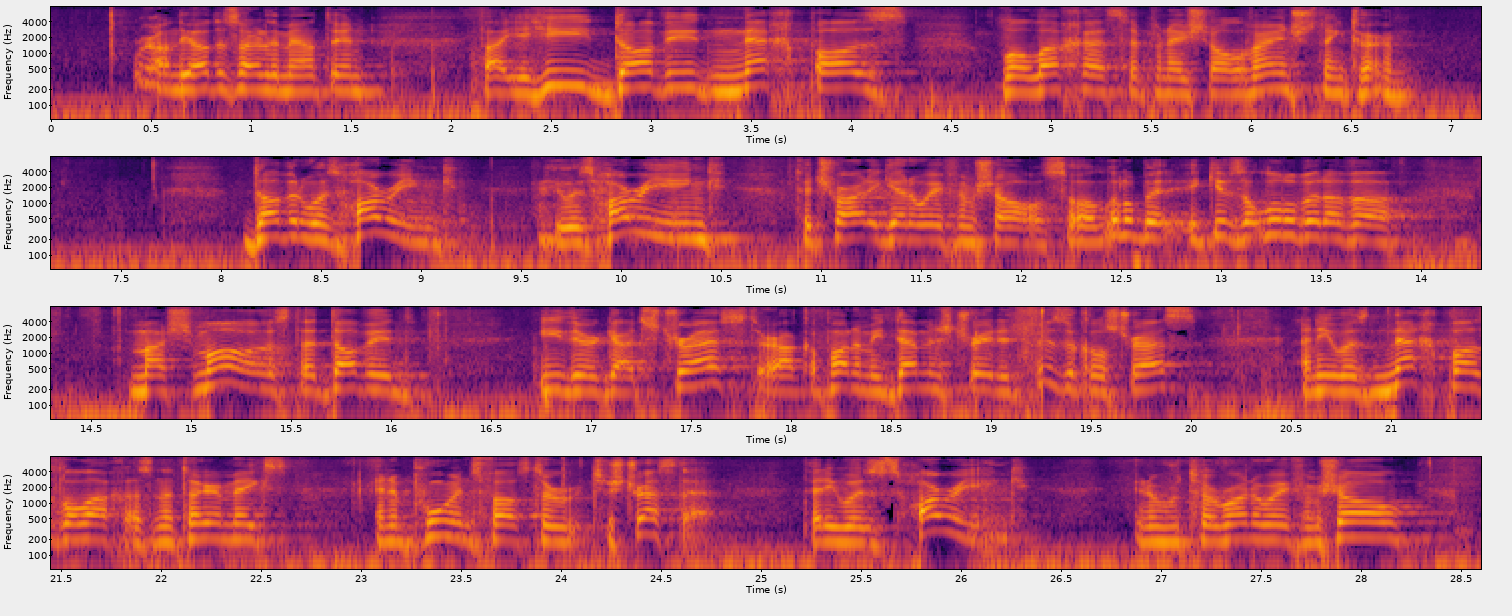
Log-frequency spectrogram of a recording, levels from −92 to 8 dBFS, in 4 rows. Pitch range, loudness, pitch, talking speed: 175-210 Hz, -18 LUFS, 190 Hz, 145 wpm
